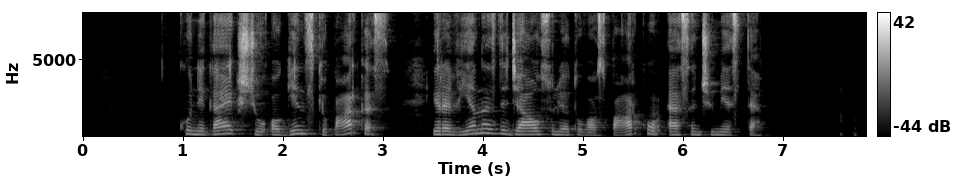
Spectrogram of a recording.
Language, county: Lithuanian, Vilnius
